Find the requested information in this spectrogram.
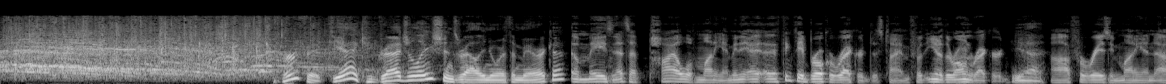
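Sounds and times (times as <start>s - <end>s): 
applause sound effect cue: 0.0s - 5.0s
speech: 2.8s - 11.6s.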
